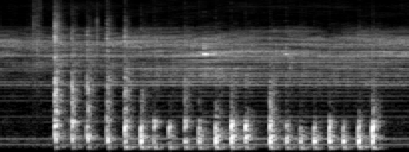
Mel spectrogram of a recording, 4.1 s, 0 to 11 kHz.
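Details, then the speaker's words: Fender Twin Reverb '68 Custom Reissue after swapping a microphonic preamp tube: steady low background hum under quick dull taps on the tubes, each tap dying at once with no ringing; microphonics gone. "And although this amp is very noisy, you hear that background hum, we are no longer getting any kind of microphonics."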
